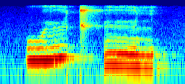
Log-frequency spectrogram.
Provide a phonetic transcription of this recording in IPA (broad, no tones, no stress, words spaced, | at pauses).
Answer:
wʉ t͡ʃʼʏl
